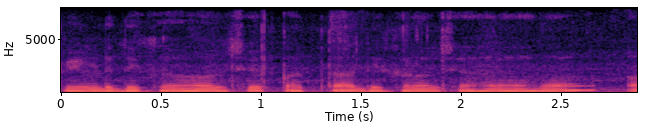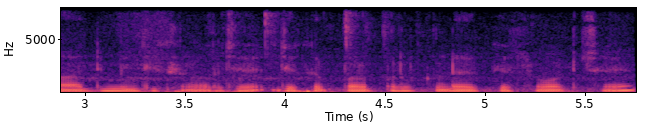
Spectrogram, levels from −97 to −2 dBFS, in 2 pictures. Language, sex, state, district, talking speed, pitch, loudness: Maithili, female, Bihar, Vaishali, 200 wpm, 160 Hz, -37 LUFS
